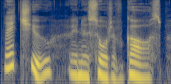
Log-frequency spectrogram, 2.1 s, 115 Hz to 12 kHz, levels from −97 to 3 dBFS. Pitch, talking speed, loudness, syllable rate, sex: 195 Hz, 195 wpm, -16 LUFS, 4.0 syllables/s, female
